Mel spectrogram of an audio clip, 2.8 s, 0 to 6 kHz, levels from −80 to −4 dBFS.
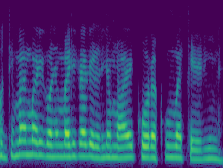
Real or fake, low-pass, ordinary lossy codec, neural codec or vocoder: fake; 5.4 kHz; none; codec, 16 kHz, 1 kbps, FreqCodec, larger model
